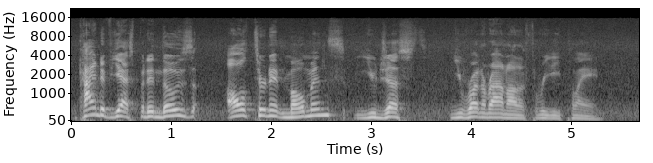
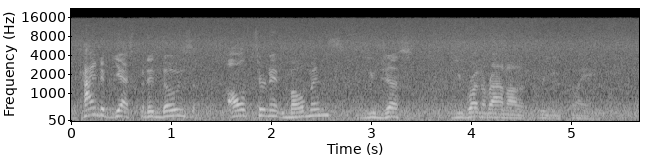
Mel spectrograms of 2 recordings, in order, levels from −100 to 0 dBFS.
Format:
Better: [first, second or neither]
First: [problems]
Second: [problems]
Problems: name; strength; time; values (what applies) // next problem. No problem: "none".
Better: first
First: hiss; faint; throughout; 25 dB below the speech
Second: hiss; loud; throughout; 4 dB below the speech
